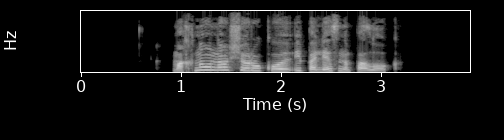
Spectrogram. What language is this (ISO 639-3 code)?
bel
